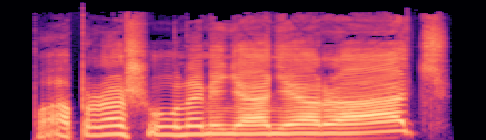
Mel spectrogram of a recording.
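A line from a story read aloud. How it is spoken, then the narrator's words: Shrieked. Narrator (Russian): взвизгнул Бромберг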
